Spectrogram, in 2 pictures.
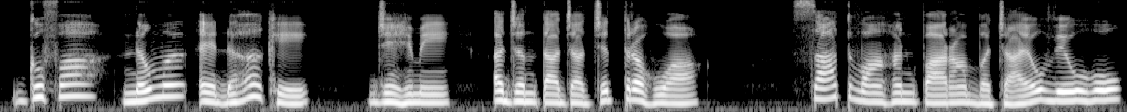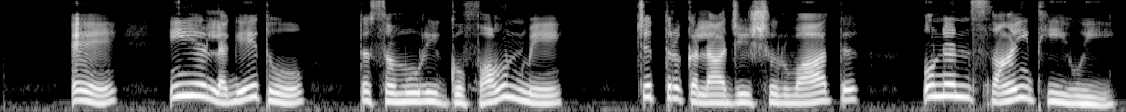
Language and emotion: Sindhi, neutral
